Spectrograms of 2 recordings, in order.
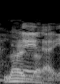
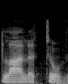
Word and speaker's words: Layla: Layla, yeah. – Okay, not Lila Tov, it's Layla.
